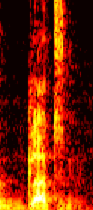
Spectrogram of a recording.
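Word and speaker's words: glutton: ये वर्ड, इसका प्रोनाउंसिएशन जो सही होता है वो था ग्लटन.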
